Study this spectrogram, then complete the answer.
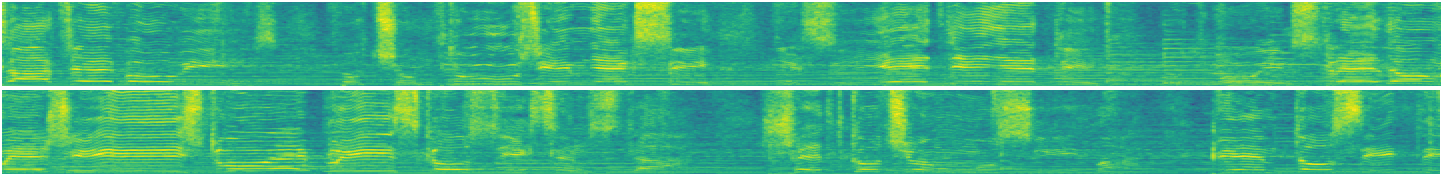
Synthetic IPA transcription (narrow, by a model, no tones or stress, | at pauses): zacɛbɔʋiːs | pɔt͡ʃɔmt̪uːʒimɲɛxsi | ɲɛxsijɛɟiɲɛt̪i | pɔt̪ʋɔjimst̪ɾɛd̪ɔmjɛʒiʃt̪ʋɔjɛjbliːskɔscixt͡sɛmst̪ac | ffʃɛt̪kɔt͡ʃɔmːusiːmːac | ʋɪɛmt̪ɔsit̪i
